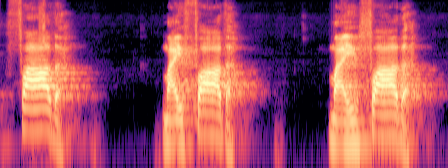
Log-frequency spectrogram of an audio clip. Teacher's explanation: because it's it's appearing in an unstressed position, then you realize it as schwa sound. The weakened a sound.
